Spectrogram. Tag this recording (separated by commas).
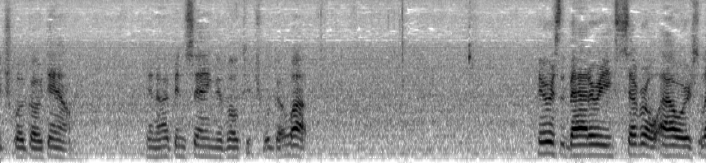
Speech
